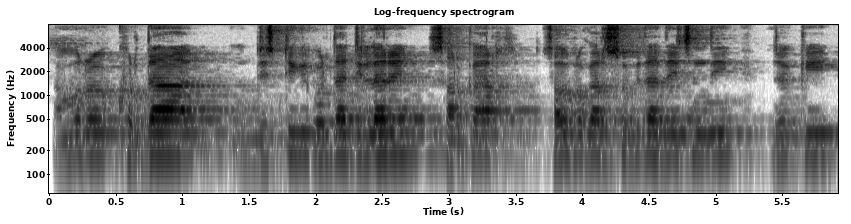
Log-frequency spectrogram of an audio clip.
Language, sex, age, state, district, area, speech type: Odia, male, 30-45, Odisha, Khordha, rural, spontaneous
